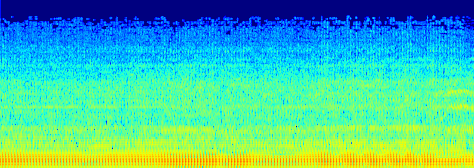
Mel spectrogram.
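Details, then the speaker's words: Honda Revo FI with no power that can't climb a plank-height ramp in first gear: revving hard gives a steady droning whine from the engine without pulling. "Pakai gigi satu nanjak segitu yo. Itu enggak kuat saya gas. Oh, malah ketika saya gas kencang di situ malah makin bunyi di mesin ngu kayak gitu."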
